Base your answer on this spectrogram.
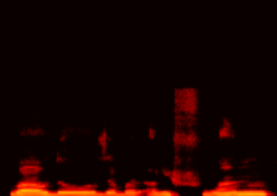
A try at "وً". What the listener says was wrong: واو کے لیے ہونٹ بھی گول کریں پہلے. ون,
